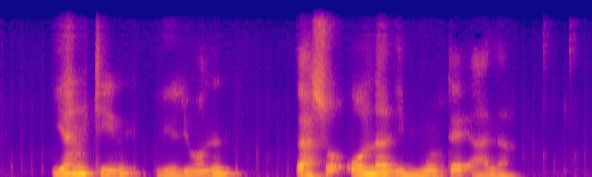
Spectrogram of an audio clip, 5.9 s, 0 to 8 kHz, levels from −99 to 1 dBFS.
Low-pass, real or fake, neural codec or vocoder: 7.2 kHz; fake; codec, 24 kHz, 0.9 kbps, WavTokenizer, large speech release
